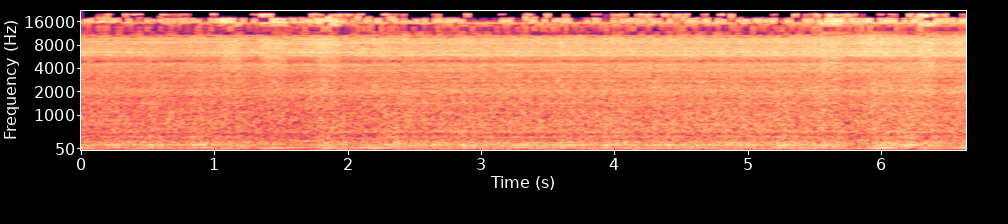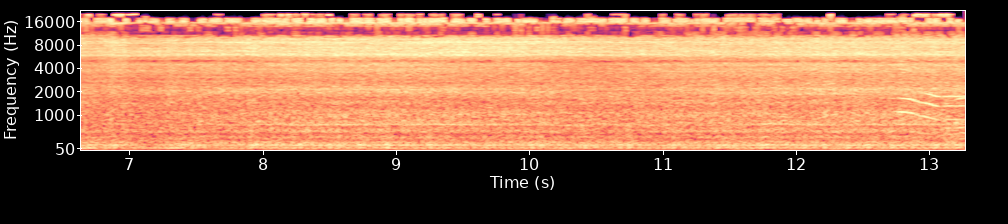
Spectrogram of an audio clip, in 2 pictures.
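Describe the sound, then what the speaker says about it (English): A 1986 Sea Ray Pachanga 454 boat engine runs steadily at idle, a continuous low hum with a constant tone throughout, while fogging oil goes down the carburetor; a voice speaks over the engine. "while the engine's running, we're going to put some fogging oil down the carb"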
